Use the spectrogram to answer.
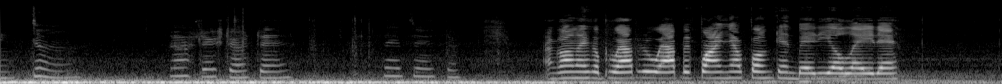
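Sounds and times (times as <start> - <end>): car rumble inside cabin: 0.0 - 10.0.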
